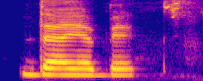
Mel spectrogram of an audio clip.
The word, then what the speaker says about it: diabetes: Obesity is pronounced with obesity, rheumatoid arthritis, and can you pronounce this word? Diabetes. No, it is pronounced diabetes. Diabetes, yes, BTs.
